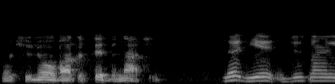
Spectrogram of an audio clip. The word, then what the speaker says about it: Fibonacci: bar is I say it right the F Fibonacci what is it Fibonacci yeah Fibonacci bar yeah that's the Fibonacci see this is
